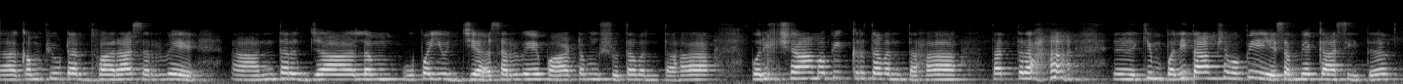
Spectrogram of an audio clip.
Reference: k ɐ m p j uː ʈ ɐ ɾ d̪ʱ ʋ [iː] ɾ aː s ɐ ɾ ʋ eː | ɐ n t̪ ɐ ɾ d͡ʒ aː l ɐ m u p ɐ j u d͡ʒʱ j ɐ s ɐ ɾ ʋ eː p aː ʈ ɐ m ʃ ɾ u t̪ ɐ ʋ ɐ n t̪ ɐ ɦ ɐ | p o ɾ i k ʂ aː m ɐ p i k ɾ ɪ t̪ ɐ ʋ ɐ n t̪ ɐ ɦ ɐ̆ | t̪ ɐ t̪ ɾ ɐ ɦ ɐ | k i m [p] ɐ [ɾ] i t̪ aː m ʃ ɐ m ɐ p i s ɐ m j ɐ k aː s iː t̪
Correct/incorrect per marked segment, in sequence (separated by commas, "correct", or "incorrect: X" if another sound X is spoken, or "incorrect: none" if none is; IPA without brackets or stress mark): incorrect: aː, correct, incorrect: l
